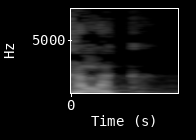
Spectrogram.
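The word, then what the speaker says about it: הלך: Son las consonantes, pero mejor dicho son las vocales, para que fuera más fácil la pronunciación para nosotros. Entonces es halak.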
